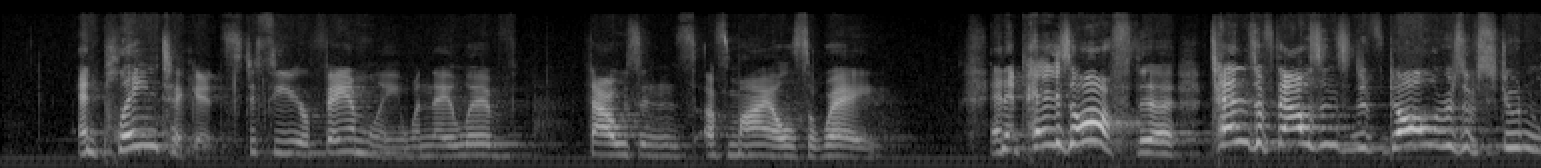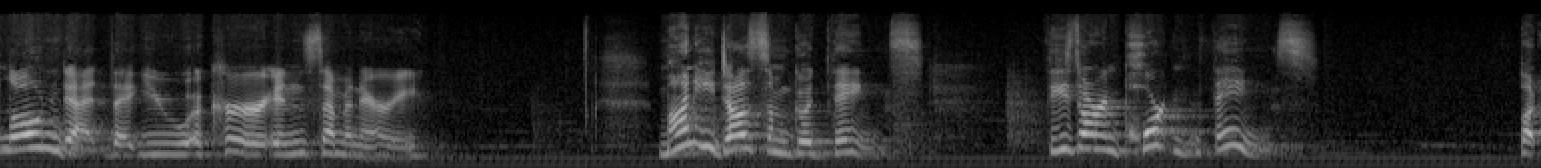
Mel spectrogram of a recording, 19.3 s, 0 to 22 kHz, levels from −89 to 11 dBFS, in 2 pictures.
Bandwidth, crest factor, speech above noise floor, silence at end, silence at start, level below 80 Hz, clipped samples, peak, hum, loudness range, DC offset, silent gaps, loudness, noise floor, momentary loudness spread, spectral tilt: 16.5 kHz; 26 dB; 37 dB; 0 s; 0.5 s; -76 dBFS; under 0.1%; -4 dBFS; 60 Hz at -70 dBFS; 9 LU; under 0.1%; none; -27 LUFS; -66 dBFS; 17 LU; 0.5 dB/octave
